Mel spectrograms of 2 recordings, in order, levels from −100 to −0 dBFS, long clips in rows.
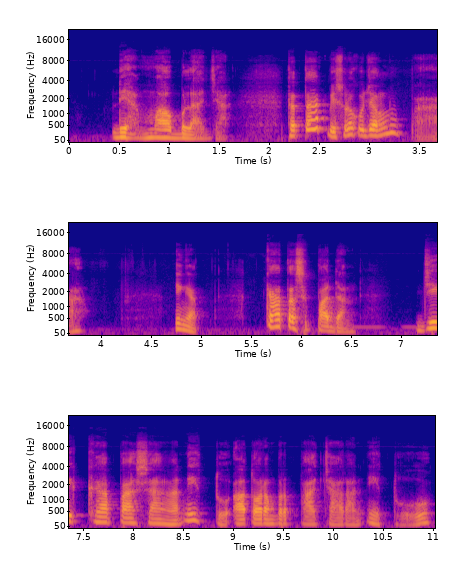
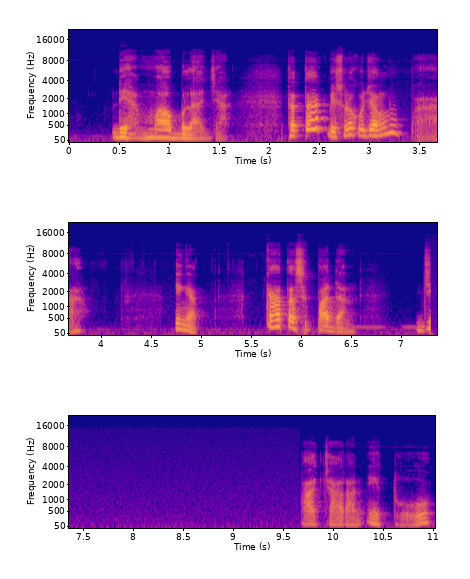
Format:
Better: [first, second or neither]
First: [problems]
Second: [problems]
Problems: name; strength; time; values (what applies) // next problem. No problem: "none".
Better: first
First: none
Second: audio cutting out; at 7.5 s for 2.5 s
